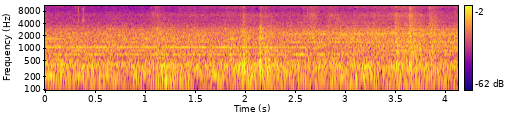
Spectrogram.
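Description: Konica Minolta colour multifunction copier running while it prints a full-colour copy: a steady mechanical hum with a faint whine, and a few light clicks about two seconds in and near the end.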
